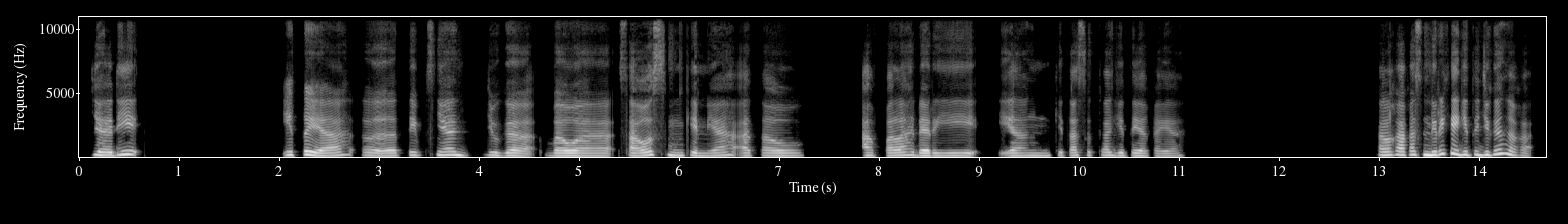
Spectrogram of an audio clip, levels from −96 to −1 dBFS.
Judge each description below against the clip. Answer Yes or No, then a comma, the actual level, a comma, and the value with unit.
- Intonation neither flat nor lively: Yes, average, 3.6 semitones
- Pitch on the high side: Yes, high, 210 Hz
